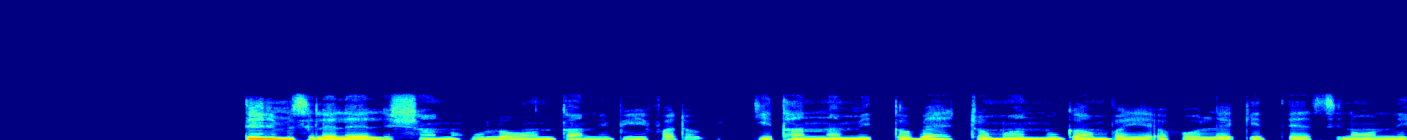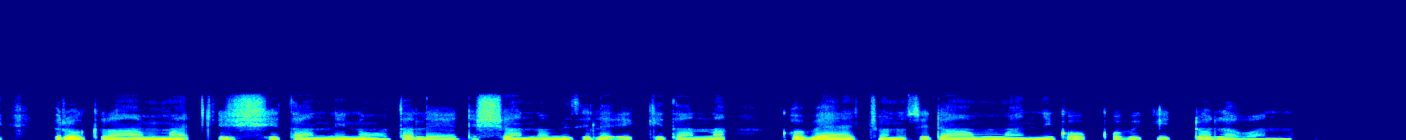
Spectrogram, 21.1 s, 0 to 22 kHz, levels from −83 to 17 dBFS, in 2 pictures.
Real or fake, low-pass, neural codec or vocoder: real; 7.2 kHz; none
